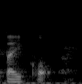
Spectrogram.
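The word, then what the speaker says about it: 太鼓: Drum itu apa sih bacanya? Tal taiko. Ee taiko. Drum itu bacanya taiko.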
